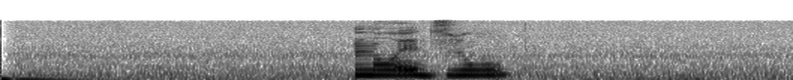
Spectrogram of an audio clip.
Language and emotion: Russian, sad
